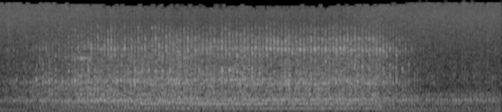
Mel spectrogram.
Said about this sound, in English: The next will be a bulldozer at work.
